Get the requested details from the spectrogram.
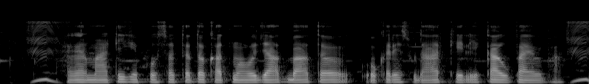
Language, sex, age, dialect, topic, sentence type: Bhojpuri, male, <18, Western, agriculture, question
